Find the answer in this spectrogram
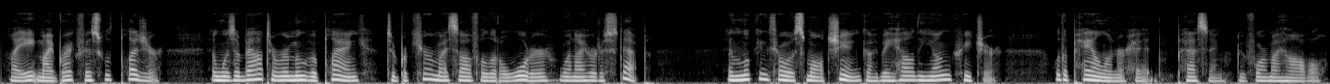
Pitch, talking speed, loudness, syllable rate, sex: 185 Hz, 205 wpm, -16 LUFS, 6.0 syllables/s, female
